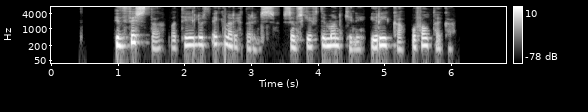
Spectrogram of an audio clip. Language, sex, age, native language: Icelandic, female, 30-39, Icelandic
